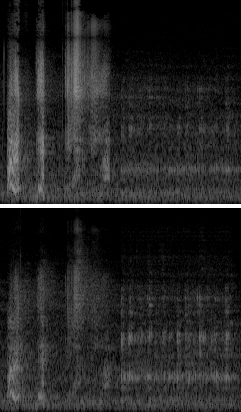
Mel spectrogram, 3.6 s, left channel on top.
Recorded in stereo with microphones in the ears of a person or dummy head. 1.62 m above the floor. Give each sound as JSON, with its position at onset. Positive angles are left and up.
{"t": 0.1, "sound": "a zipper", "side_deg": 60, "distance_m": 1.2}
{"t": 1.8, "sound": "boiling", "side_deg": -45, "distance_m": 5.5}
